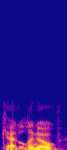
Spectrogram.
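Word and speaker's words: Kotolynov: So, Kotalenov would be pronounced Catalanov with stress on the third syllable.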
